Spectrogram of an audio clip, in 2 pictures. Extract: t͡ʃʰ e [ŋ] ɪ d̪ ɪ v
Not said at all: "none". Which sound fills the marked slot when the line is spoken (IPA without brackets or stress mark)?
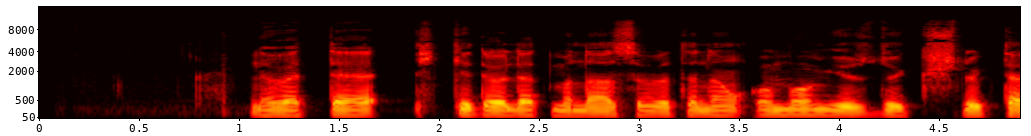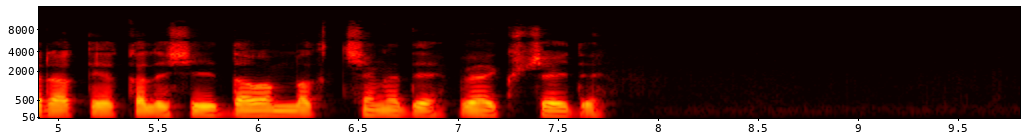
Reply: ŋ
